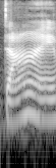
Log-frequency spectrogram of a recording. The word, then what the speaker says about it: dime: So in the word dime, if you listen closely, the E is silent, but it's making the I before it say its name.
